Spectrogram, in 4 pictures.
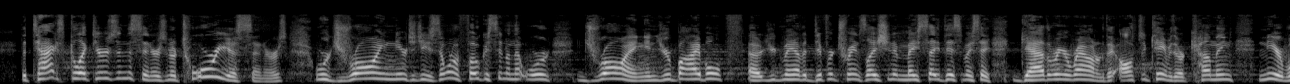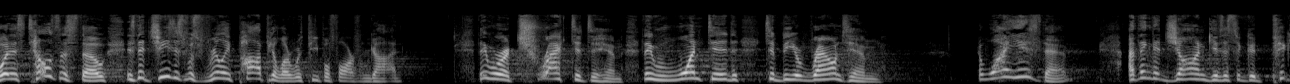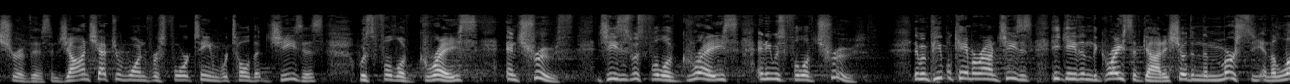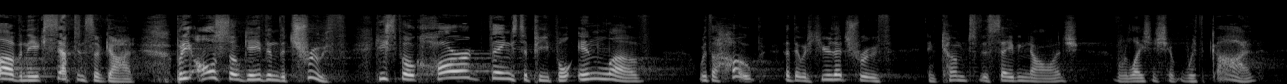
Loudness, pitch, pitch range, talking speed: -24 LUFS, 220 Hz, 185-255 Hz, 210 wpm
